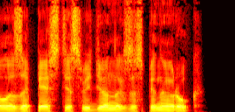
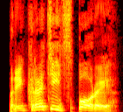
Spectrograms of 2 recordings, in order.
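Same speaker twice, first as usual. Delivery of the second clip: commanding raised voice; stern command; 6 semitones higher than usual. A narrator's reading. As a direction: stop the argument firmly. Priest commands.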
